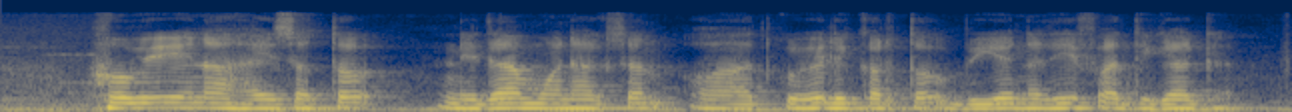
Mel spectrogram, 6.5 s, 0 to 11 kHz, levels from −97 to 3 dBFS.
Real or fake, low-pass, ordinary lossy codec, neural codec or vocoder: real; 7.2 kHz; none; none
